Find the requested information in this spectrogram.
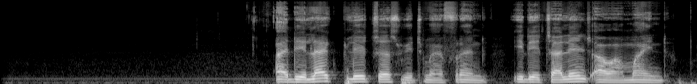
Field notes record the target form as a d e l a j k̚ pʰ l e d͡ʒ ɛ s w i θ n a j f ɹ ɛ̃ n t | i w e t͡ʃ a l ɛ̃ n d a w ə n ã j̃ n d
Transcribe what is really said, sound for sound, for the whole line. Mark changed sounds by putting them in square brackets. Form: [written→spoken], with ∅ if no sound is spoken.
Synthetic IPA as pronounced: a d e l a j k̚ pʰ l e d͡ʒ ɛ s w i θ [n→m] a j f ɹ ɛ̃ n [t→d] | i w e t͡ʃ a l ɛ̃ n [d→d͡ʒ] a w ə [n→m] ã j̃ n d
